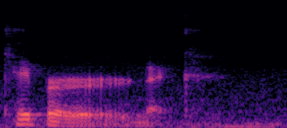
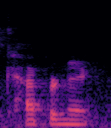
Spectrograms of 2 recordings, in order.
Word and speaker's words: Kaepernick: in the news is a caper Nick and I don't really follow football that much so I might have pronounced that wrong I think it's Kaepernick Kaepernick Kaepernick and anyways he's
